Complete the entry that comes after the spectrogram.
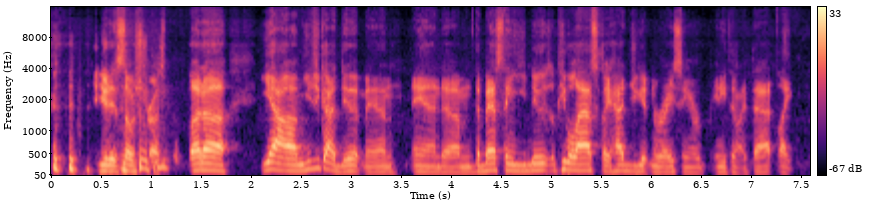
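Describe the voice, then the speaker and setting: A man talks at a very fast clip, his pitch moving in ordinary ways while his loudness swings widely. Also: medium pitch for a man, dry, close sound with no echo. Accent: Southern US. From Alabama, US South. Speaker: race car driver. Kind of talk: casual chat.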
